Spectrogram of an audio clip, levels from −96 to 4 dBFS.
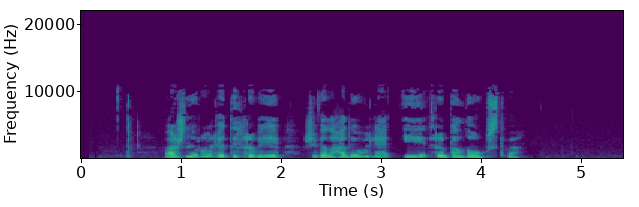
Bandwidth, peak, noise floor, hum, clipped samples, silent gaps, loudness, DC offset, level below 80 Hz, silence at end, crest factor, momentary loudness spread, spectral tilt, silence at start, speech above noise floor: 10.5 kHz; -12 dBFS; -77 dBFS; none; under 0.1%; none; -31 LUFS; under 0.1%; -80 dBFS; 1.05 s; 20 dB; 9 LU; -5 dB/octave; 0.45 s; 47 dB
